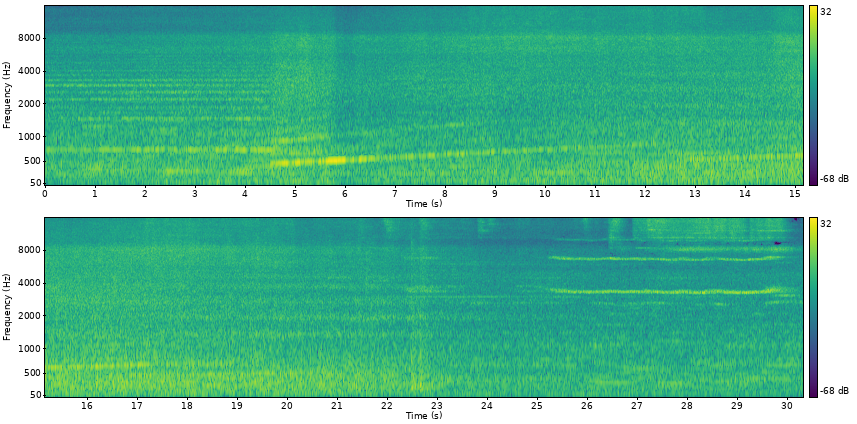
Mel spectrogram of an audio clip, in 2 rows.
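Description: JR West 681-series limited-express electric train departing, its GTO-VVVF inverter whining in tones that rise in pitch as it accelerates past, over the rumble of wheels on rail. There is a brief knock about two-thirds of the way through.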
